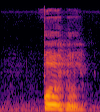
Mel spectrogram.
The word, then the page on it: daahaa: Nukuoro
